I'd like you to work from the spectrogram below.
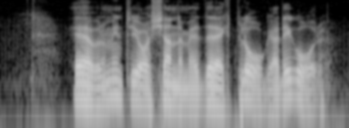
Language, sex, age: Swedish, male, 49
